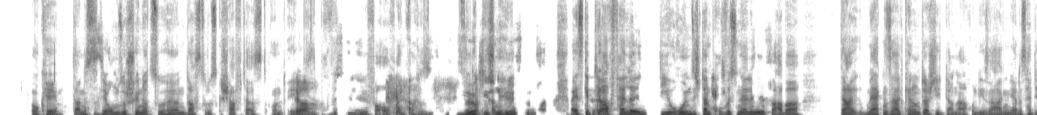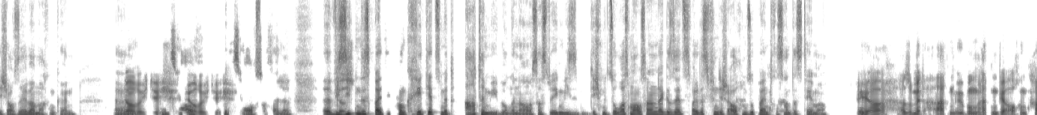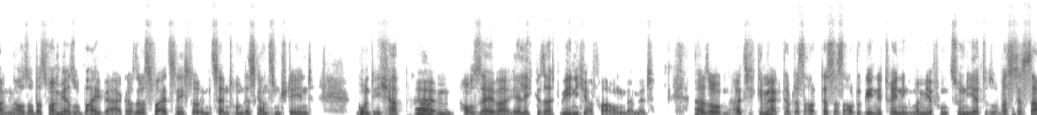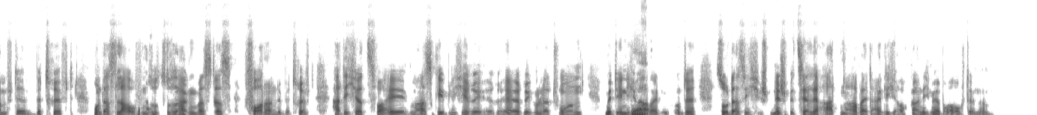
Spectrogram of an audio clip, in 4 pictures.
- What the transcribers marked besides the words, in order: laughing while speaking: "Ja"; unintelligible speech; unintelligible speech; other background noise
- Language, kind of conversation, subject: German, podcast, Wie gehst du mit Stress im Alltag um?
- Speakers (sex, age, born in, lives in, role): male, 25-29, Germany, Germany, host; male, 65-69, Germany, Germany, guest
